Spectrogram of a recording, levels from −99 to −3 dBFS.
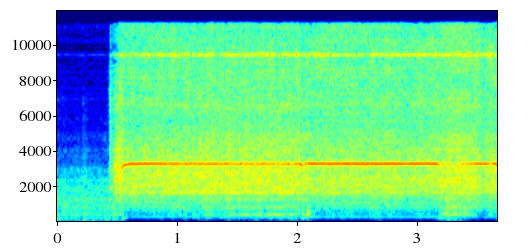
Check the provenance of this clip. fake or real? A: fake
